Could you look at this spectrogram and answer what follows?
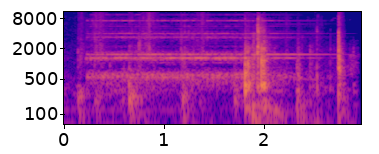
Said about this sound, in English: Oh, why can't I ignore that phone?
